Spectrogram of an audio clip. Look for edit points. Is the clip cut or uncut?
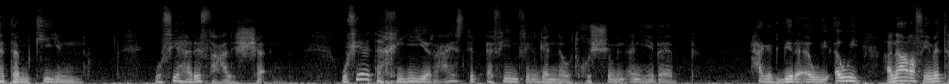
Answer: uncut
